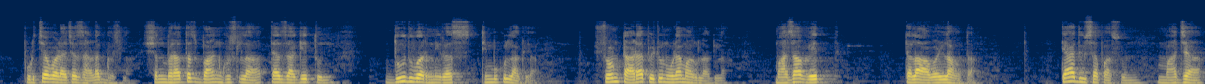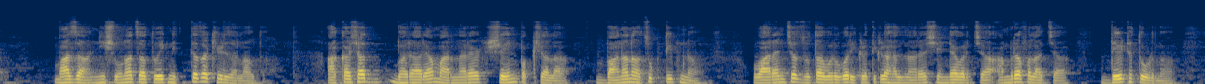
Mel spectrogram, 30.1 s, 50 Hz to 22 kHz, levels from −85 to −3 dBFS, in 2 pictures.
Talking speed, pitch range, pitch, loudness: 100 wpm, 115-150 Hz, 135 Hz, -20 LUFS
